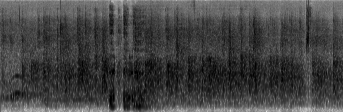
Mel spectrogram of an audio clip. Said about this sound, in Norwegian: Gi dem en applaus.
